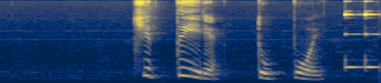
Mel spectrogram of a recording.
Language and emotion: Russian, angry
